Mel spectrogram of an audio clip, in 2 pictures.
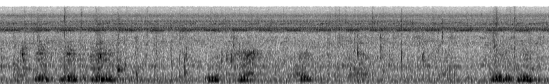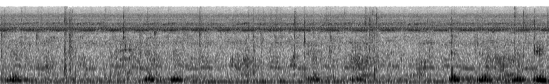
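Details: Chorus of frogs croaking at night: short, low, throaty croaks in clustered bursts from several callers, irregularly spaced and overlapping, over a steady high-pitched hum that runs unbroken throughout.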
